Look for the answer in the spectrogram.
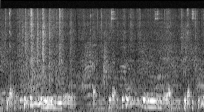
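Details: Male white domestic pigeon performing: two bouts of deep, gurgling coos with bubbling, undulating pitch, each lasting about a second and a half with a short gap between, recorded close in a small room.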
